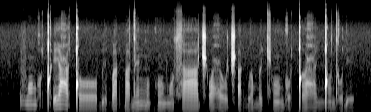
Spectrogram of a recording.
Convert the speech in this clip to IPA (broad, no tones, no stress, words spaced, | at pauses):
vɔ̃ɡɔ ǃʼeʕʌ ǃoːɓɪ ɓak͡padɛ̃ŋ͡mõ kõvɔ̃ saːt͡ʃʼɔ ʕoːt͡ʃʼaɡ͡bʌmœ cʰõ ɡoːǃʌʕe ŋ͡ǃɔ̃doɗɪ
